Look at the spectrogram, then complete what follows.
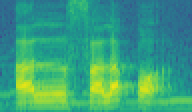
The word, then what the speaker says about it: Al-Falaq: Al-falaq, qalqalah pada huruf qaf. Kita membacanya falaq.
